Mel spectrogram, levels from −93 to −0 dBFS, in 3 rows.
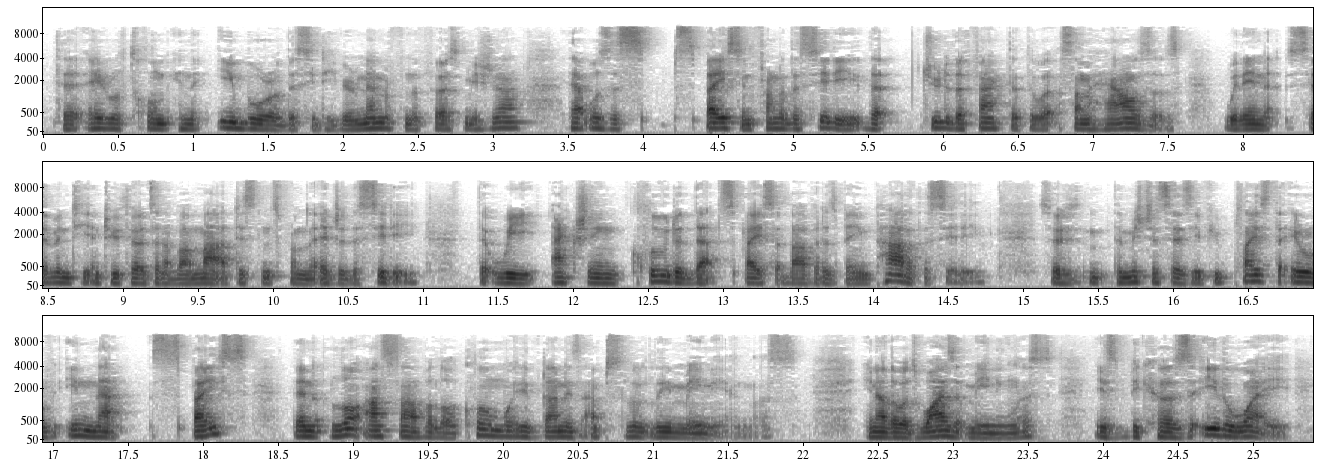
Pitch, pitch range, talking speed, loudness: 105 Hz, 100-115 Hz, 230 wpm, -25 LUFS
